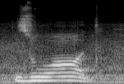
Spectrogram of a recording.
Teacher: इसको ज़्वाद पढ़ें और ज़्वाद को मोटा भी पढ़ें, ज़ाद के बजाय ज़्वाद।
